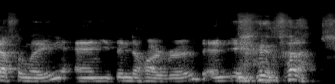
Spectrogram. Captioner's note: laughs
